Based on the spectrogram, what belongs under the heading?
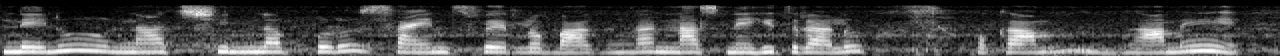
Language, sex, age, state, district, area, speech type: Telugu, female, 30-45, Andhra Pradesh, Visakhapatnam, urban, spontaneous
